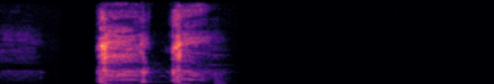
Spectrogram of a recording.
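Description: A man clearing his throat, two short rough bursts in quick succession.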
